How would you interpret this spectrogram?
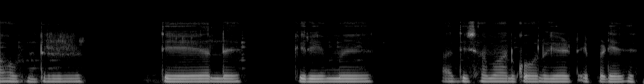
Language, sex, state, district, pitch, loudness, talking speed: Marwari, male, Rajasthan, Nagaur, 135 Hz, -33 LUFS, 75 wpm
